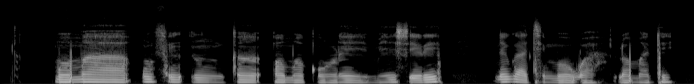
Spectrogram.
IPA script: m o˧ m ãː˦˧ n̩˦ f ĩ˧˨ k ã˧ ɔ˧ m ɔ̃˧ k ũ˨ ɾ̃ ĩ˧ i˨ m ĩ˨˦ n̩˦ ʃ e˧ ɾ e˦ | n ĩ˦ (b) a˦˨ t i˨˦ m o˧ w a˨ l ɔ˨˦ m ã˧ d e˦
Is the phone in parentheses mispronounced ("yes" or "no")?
yes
